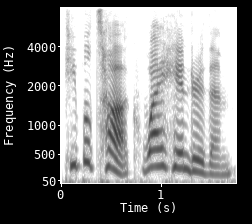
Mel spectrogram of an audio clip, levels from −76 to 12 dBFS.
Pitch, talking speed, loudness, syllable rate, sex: 230 Hz, 170 wpm, -17 LUFS, 4.2 syllables/s, female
